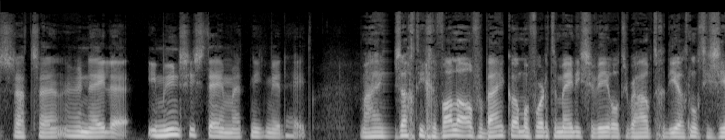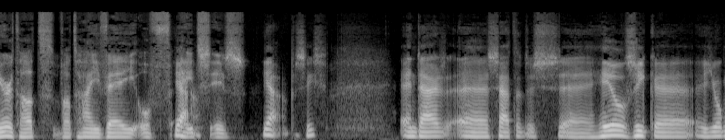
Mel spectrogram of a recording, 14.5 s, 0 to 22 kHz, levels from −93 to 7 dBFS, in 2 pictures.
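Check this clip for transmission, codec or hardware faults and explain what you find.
Three faults are audible: two brief holds in the speech shortly before "zag die gevallen al", and a stretch later on that runs fast.

At 3.75 to 3.79 s, just ahead of "zag die gevallen al", the sound in progress hangs on for about 17 ms longer than it should, a tiny held smear rather than a break. This is a short stall from a late packet. One packet missed its slot, the jitter buffer ran dry, and the receiver extended the last audio until the packet turned up. It then resumed from the same point, so nothing was lost but 17 ms of delay was added.

From 3.83 to 3.96 s, still before "zag die gevallen al", the speech stops moving and the last sound is drawn out as a synthetic continuation for about 112 ms, with no drop to silence, before the speech picks up where it left off. This is a call audio freeze, likely caused by packets being held up in transit so that the jitter buffer emptied and the receiver had to fill the wait. 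No content is missing, but the gap adds 112 ms of delay.

Between 9.16 and 10.34 s the speech sounds hurried, running at 105% speed while the pitch stays unchanged. This is a jitter buffer speed-up. The buffer was holding more audio than its target, so the receiver trimmed out many short slices of one or a few pitch periods in quick succession, removing roughly 70 ms in total to bring the delay back down.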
